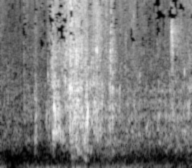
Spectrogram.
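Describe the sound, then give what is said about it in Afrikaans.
A river in the Pieters River nature reserve rushes and gurgles steadily, a broad hissing wash that swells briefly in the middle before settling back to a constant flow, with faint splashy textures and no voices. “Jy kry so warm en jy's moeg, maar as jy die water hoor, dan gaan jy net aan.”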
